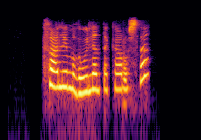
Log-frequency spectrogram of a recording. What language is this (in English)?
Kabyle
